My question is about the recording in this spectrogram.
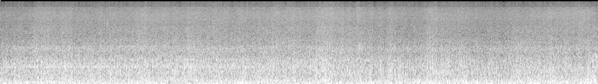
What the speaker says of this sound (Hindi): हवा बहुत तेज चल रही है यार यहाँ पे भी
